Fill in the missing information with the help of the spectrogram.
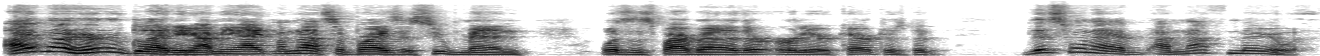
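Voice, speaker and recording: Man, co-host, husky voice, animated pitch, middle register, agreeable, casual conversation. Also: fast.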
